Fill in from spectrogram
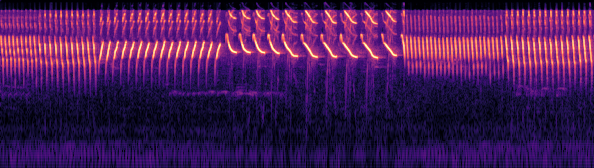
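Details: Belgian canary singing naturally, a long varied song of rapid repeated notes: fast trills, then a series of loud descending whistled sweeps, then buzzy rattling trills, all high-pitched and continuous.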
